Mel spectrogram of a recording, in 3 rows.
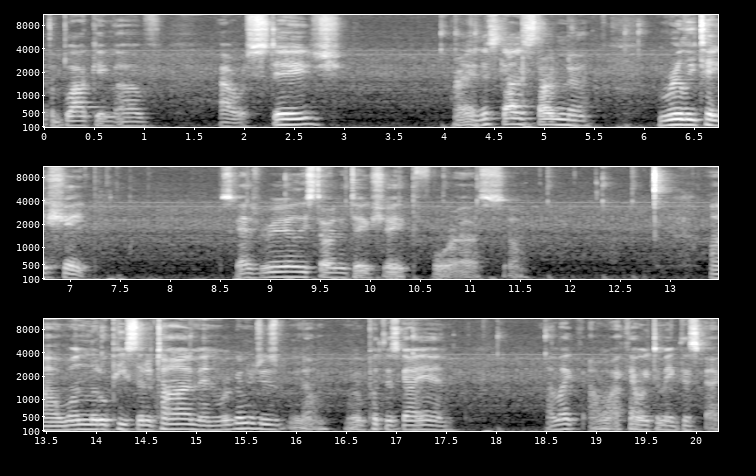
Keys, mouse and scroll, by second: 4.0 middle click, 4.7 p, 5.2 z, 5.7 middle click, 7.3 z, 8.7 alt+middle click, 9.7 alt+middle click, 10.2 middle click, 10.7 alt+middle drag, 11.7 middle click, 12.6-14.0 middle drag, 14.9-17.1 alt+middle drag, 17.9 alt+middle click, 19.9 alt+middle click.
